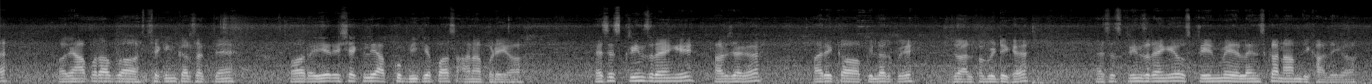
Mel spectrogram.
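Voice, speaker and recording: A man is heard with noticeable background noise. The sound is dry, with no echo. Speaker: travel vlogger. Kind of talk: casual vlog chat. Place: hall. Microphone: phone near.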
